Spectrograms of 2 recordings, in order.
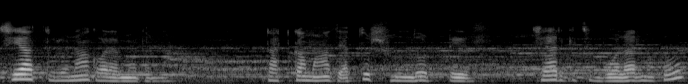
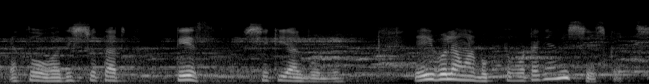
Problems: constant background noise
